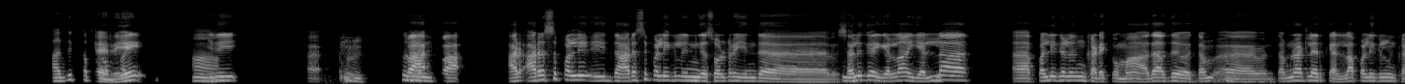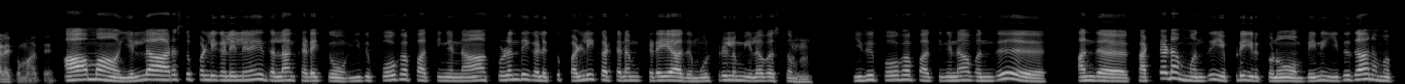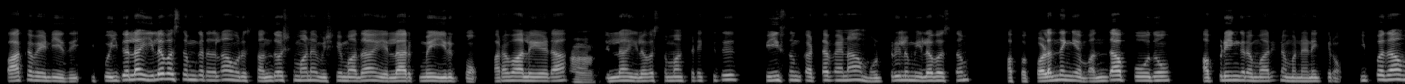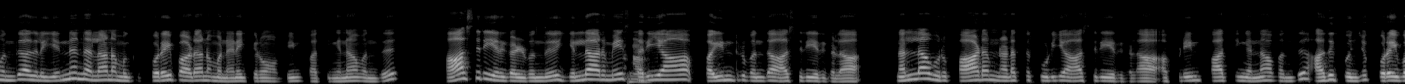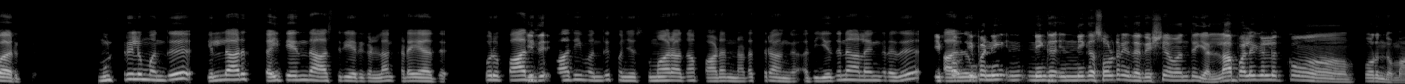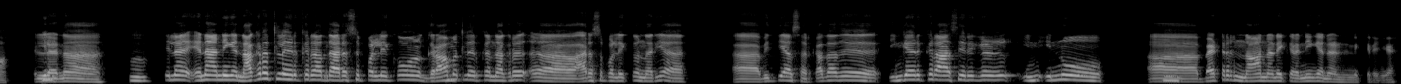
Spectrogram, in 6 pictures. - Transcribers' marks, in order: throat clearing; drawn out: "இந்தச்"; drawn out: "அ"; in English: "பெட்டர்ன்னு"
- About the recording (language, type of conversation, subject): Tamil, podcast, அரசுப் பள்ளியா, தனியார் பள்ளியா—உங்கள் கருத்து என்ன?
